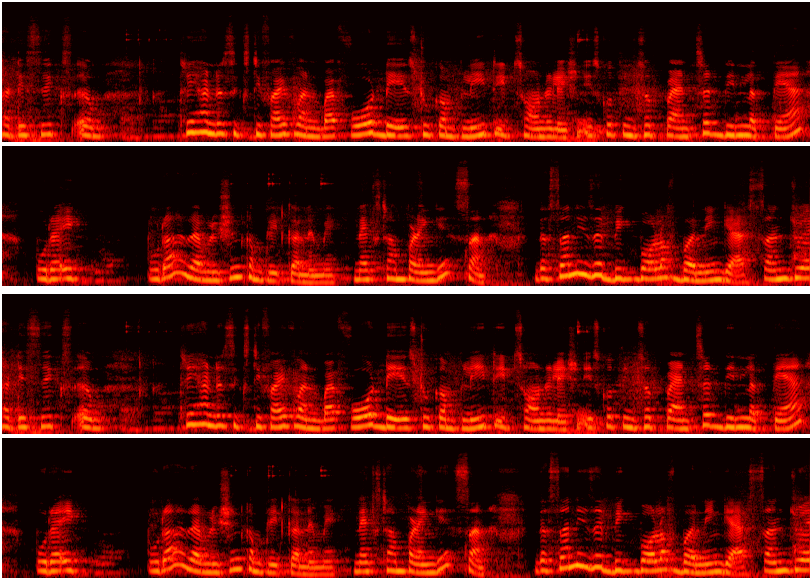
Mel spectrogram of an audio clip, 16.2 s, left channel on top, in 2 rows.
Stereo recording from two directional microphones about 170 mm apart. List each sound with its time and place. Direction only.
0.0 s a woman's voice: 20° right (ahead or behind)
